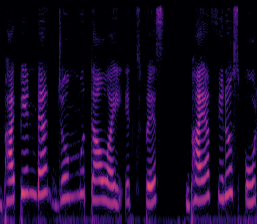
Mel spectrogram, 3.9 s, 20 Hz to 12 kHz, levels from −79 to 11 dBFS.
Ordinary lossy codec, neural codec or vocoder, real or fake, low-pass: none; codec, 24 kHz, 0.9 kbps, WavTokenizer, medium speech release version 2; fake; 10.8 kHz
